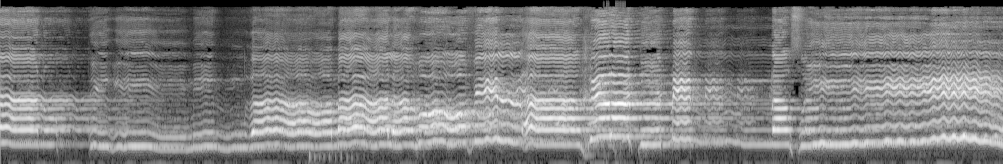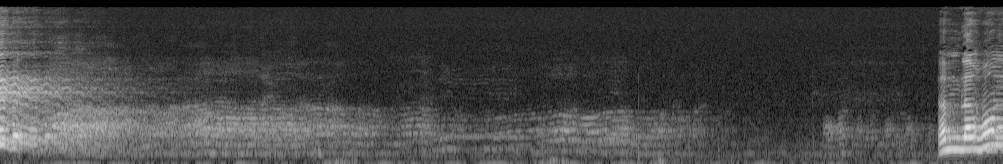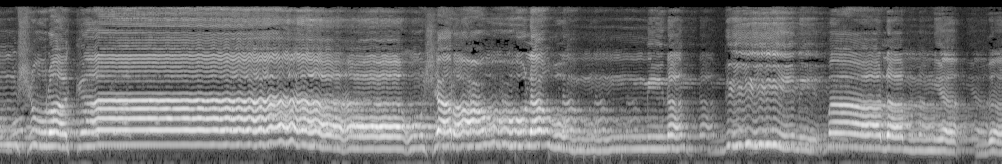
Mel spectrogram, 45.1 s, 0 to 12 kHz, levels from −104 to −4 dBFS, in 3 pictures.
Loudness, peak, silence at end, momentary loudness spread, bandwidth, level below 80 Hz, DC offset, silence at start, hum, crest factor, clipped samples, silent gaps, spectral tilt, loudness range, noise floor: -16 LUFS; 0 dBFS; 0 s; 20 LU; 11 kHz; -74 dBFS; under 0.1%; 0 s; none; 18 dB; under 0.1%; none; -2 dB/octave; 15 LU; -65 dBFS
